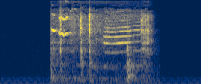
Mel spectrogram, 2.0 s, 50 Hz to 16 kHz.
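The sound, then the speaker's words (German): The tenth door of an Advent calendar creaks open on 10 December in a single drawn-out, high, squeaky groan lasting about a second, with a few scraping catches at the start. No one speaks. “Dann machen wir doch mal das Hörbar Steuern Adventskalendertürchen auf.”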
